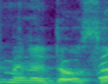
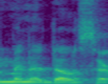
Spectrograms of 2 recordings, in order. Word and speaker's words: Minnedosa: from minnedosa is that is it minidosa manitoba that's gotta be menidosa right there's no other way to pronounce that yes brandon wants to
